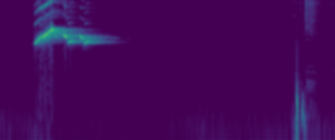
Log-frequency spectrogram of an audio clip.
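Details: One clear, rising whistled phrase from an orange-headed thrush, leveling off and fading after about a second, followed later by a soft low thump.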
